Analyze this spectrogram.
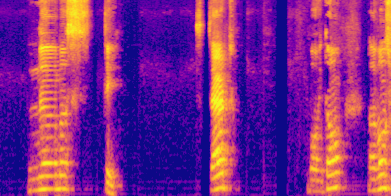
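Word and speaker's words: नमस्ते: E a pronúncia é essa: namas t. O e em sânscrito é sempre fechado. Isso é uma regra absoluta do sânscrito. E é sempre fechado. Nunca existe é em sânscrito. No nas línguas neossânscritas da Índia hoje, sim existe o e, mas no sânscrito antigo não existia e, só existia e. Então a pronúncia correta namas t, certo?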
